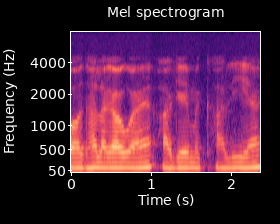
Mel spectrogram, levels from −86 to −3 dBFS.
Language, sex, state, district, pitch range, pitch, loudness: Hindi, male, Bihar, Jamui, 110-115 Hz, 110 Hz, -19 LUFS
